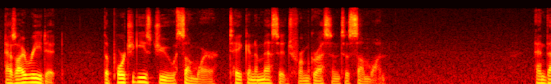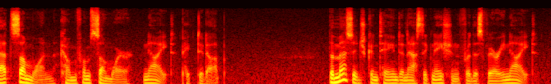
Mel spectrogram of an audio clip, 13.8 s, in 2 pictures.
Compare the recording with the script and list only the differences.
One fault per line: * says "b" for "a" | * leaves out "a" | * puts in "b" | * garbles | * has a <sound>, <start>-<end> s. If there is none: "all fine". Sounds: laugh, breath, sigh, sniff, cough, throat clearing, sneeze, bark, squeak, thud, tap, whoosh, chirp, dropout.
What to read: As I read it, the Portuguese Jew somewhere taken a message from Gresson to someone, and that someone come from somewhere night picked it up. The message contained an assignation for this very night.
all fine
